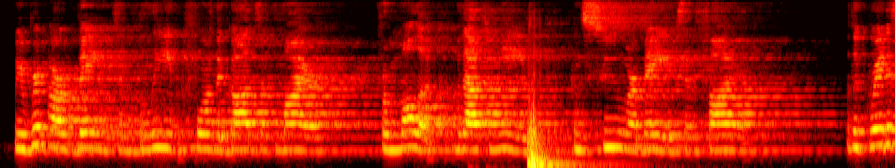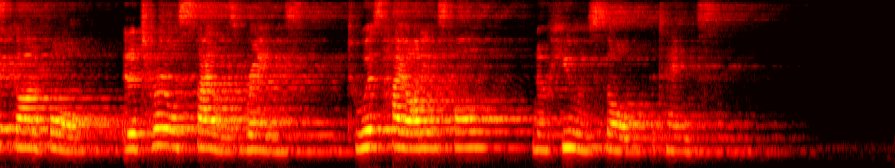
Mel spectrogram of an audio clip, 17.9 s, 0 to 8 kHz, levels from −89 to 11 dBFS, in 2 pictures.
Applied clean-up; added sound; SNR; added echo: none; Knock / Wood; 0 dB; reverberation time 2.3 s.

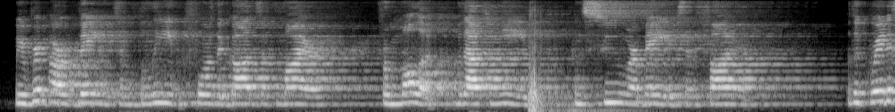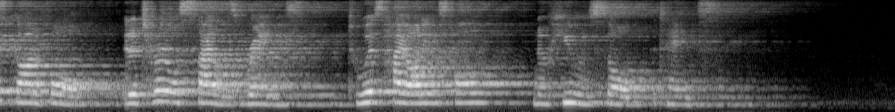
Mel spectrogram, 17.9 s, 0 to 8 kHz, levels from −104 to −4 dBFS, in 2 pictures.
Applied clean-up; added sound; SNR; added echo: neural separator model SepFormer DNS4.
